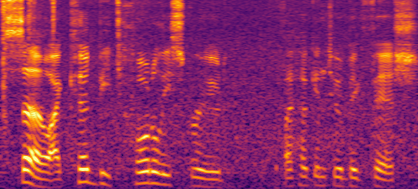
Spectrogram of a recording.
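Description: Light background noise sits behind a man's voice. He talks at a fairly slow pace with a dry sound and no echo. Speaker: angler vlogger. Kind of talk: casual vlog chat. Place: waterside. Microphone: phone near.

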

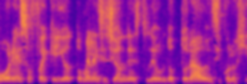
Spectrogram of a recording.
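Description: A woman speaks at a fairly quick pace. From Peru. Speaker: psychologist; guest. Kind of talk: interview. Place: home room. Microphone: webcam.

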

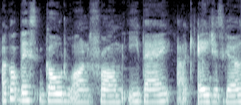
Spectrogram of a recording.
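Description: Faint background music can be heard. Over it, a woman talks. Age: 20s. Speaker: lifestyle YouTuber. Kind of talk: casual talk to camera. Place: home room. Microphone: camera far.

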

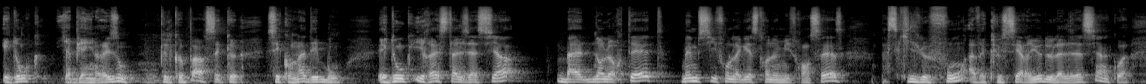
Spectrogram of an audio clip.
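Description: Somewhat breathy, a man talks at a moderate pace with lively intonation. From Alsace, France (Wolfisheim near Strasbourg); Alsace, France. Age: 50s. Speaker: comedian and radio/TV columnist; interviewee, comedian. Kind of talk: interview testimony; interview answer. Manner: hesitant, with fillers. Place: studio. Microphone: lapel.

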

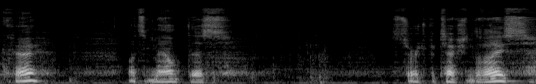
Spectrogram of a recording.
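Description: A man speaks slowly at a medium pitch, with vocal fry and a husky, rough edge. His tone is dark and mellow. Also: ordinary pitch variation.

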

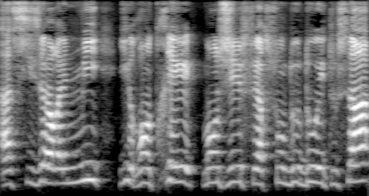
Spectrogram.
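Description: A woman's voice is high-pitched, with a bright, sharp tone. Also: quiet background. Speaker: youtuber. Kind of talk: angry rant, indignant story-time vent about a hurtful comment; casual chat. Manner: agitated, indignant, emphatic; rambling, hesitant, many fillers and repetitions. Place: home room. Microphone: webcam.

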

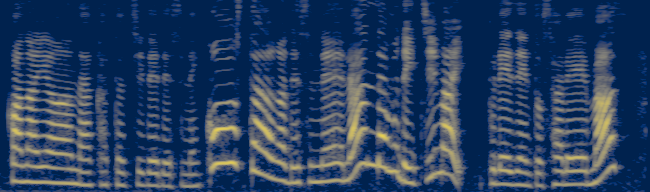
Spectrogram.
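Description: The pitch of this female speaker swings very widely. She keeps to a moderate tempo. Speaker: vlogger. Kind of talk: casual vlog chat. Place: home room. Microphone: phone near.

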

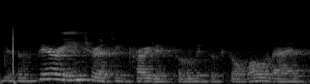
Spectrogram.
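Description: A man talks at a fairly quick pace amid audible room echo and noticeable background noise. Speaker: presenter. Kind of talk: tutorial. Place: home room. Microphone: phone near.

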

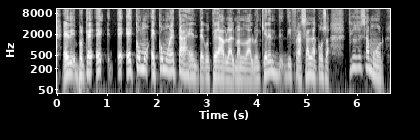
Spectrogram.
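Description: A man speaks at a moderate pace and a medium pitch in an animated tone with very wide pitch swings, the sound dry with no echo and the background quiet. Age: 40s. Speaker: pastor and podcast host; pastor, podcast host. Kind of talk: religious podcast discussion. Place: studio. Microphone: studio mic.

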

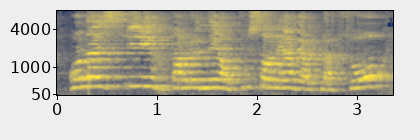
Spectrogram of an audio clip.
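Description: A woman speaks at a very slow pace and a high pitch. Strong room echo surrounds her voice. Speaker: fitness instructor. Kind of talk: exercise class instruction. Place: home room. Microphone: camera far.

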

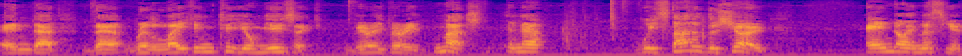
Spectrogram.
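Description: A man speaks slowly, his fairly high voice carrying a slightly mellow tone. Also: ordinary pitch variation.

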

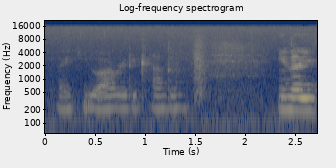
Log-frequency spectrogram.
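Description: A woman's speech carries audible room echo, with light background noise underneath. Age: young adult. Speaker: girlfriend of the host. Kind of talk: casual chat. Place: home room. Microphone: camera far.

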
